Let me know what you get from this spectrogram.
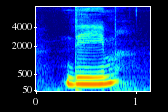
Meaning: smoke
- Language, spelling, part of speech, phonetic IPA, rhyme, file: Czech, dým, noun, [ˈdiːm], -iːm, Cs-dým.ogg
